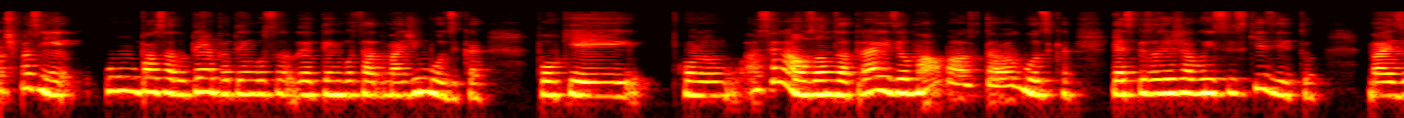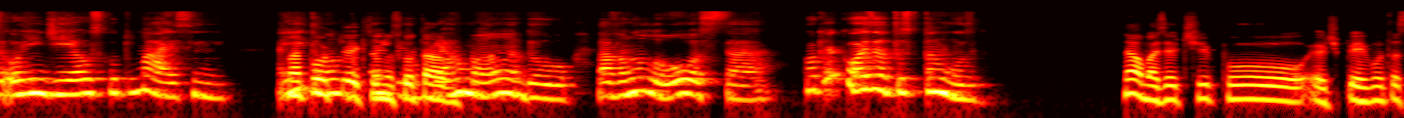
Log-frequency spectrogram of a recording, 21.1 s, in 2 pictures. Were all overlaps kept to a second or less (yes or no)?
no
